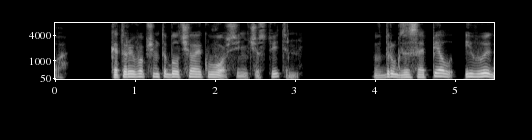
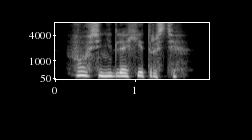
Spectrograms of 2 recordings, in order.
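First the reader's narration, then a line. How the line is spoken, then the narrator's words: Sincere breathy words. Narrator (Russian): честно выдохнул Нотка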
